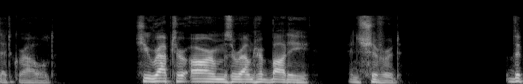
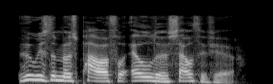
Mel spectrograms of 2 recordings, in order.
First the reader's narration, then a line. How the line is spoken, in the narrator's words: Dee asked quickly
